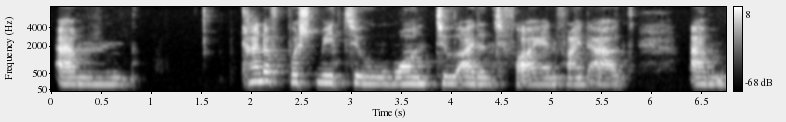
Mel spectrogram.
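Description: A woman in her thirties from Lebanon, a psychologist guest who tells her story in a conversational way with many hesitant pauses. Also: medium pitch.

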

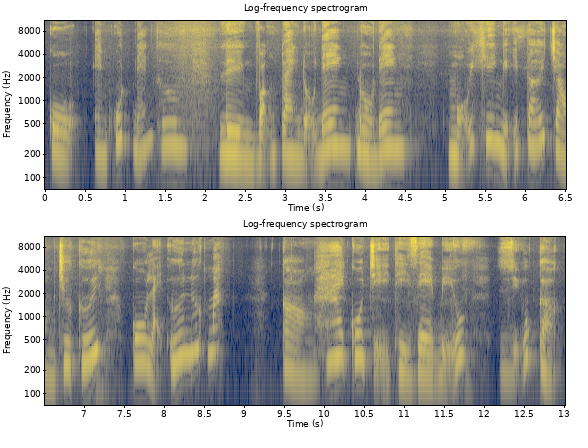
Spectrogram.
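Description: A woman reading a scripted fairy tale for children as a storyteller, with a husky, breathy voice. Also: mid-range voice, expressive, unhurried, dark tone.

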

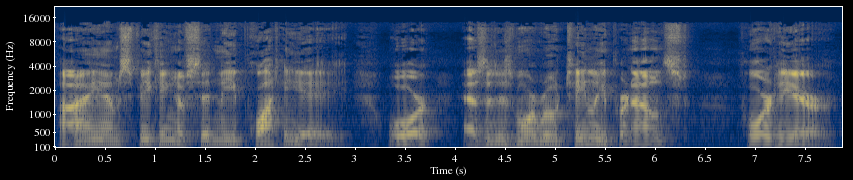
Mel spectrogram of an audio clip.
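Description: Slow, measured older man host. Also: mid-range voice, expressive, pushed and bright. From Canada. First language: Canadian French. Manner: measured, deliberate reading. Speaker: podcast host. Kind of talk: scripted biographical narration.

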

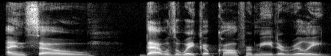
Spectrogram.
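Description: Gravelly low-voiced woman guest. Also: flat delivery, moderate pace, a little mellow. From Detroit. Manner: reflective, many fillers. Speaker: guest, youth programs director. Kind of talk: podcast interview, personal story.

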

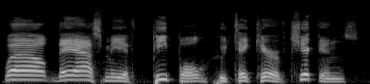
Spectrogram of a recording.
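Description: A man with a moderately high-pitched voice co-hosts a home improvement radio show. He delivers scripted tips with a folksy, playful, joking touch. The recording is very dry. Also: lively intonation, unhurried, a bit bright, no room sound. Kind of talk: jokey scripted home-advice banter.

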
